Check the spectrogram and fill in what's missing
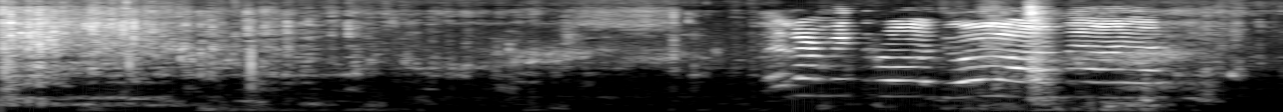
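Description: Rushing water runs steadily, with a voice and other talk over it, then a gurgling, bubbling stretch.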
